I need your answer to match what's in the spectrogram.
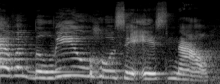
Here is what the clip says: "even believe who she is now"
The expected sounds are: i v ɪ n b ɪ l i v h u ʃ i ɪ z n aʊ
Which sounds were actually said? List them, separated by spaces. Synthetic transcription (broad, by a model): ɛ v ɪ n b ɪ l i v h u s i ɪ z n aʊ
